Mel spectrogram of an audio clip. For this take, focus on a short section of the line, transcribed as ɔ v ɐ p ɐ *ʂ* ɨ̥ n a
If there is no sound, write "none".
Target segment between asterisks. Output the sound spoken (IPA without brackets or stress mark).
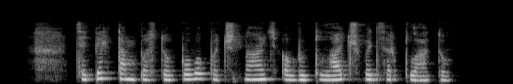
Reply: t͡ʂ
